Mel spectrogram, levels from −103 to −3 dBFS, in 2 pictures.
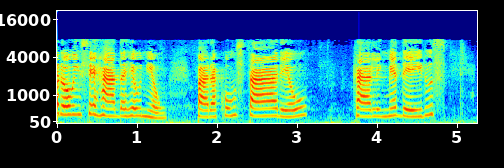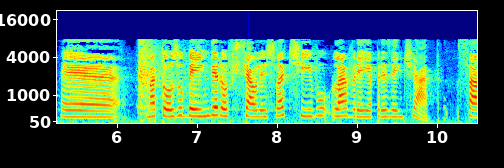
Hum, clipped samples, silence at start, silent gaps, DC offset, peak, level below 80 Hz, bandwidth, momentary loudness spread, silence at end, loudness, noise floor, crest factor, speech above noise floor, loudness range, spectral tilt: none; under 0.1%; 0 s; none; under 0.1%; 0 dBFS; -56 dBFS; 8 kHz; 11 LU; 0 s; -18 LUFS; -47 dBFS; 20 dB; 28 dB; 2 LU; 1.5 dB/octave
